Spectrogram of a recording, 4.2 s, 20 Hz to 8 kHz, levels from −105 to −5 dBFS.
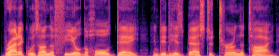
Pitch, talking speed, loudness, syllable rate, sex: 125 Hz, 245 wpm, -19 LUFS, 4.6 syllables/s, male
